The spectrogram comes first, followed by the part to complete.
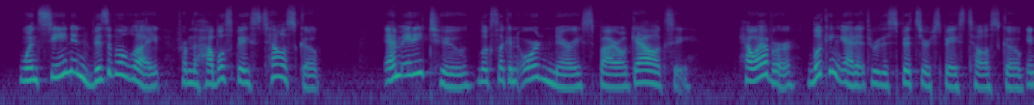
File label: narration; m82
